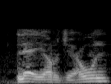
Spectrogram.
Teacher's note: الراء عندي ساكنة مفخمة لأنها ايه اتت بعد ايه بعد فتح الراء الساكنة بعد فتح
